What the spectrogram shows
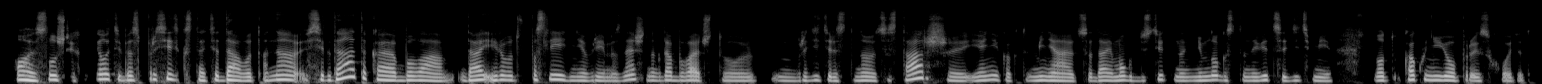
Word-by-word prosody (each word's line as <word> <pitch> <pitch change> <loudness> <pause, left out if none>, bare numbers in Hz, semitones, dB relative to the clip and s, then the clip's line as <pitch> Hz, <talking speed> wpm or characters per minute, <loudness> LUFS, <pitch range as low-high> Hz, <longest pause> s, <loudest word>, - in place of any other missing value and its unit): Ой, 205 -4 +8
слушай, 205 0 0
хотела 240 0 +2
тебя 200 -2 0
спросить, 230 +2 -1
кстати, 185 -2 -2
да, 195 0 +5
вот 175 0 0
она 210 +3 +3
всегда 240 - +3
такая 215 - +3
была, 180 -3 +2
да, 195 +3 +3
или 205 0 +2
вот 200 -3 0
в - - -27
последнее 205 -5 0
время, 170 -1 -2
знаешь, 205 +8 -2
иногда 185 +1 -1
бывает, 185 -1 +1
что, 175 -1 -4 0.2
м, 170 -2 -7
родители 185 0 -3
становятся 180 +1 -3
старше, 215 - 0
и 170 +1 -3
они 205 +3 +1
как-то 170 -1 -10
меняются, 175 -3 0
да, 180 +2 0
и - - 0
могут 180 -1 0
действительно 175 +2 -6
немного 185 +3 0
становиться 175 0 -3
детьми. 170 -2 -5 0.4
Вот 185 -1 -1
как 210 0 0
у - - +2
неё 195 -2 +3
происходит? 85 - -6
185 Hz, 165 wpm, -23 LUFS, 175-205 Hz, 0.4 s, Ой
